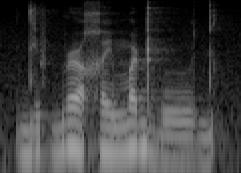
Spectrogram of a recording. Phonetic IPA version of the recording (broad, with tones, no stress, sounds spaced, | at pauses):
d i˨ f b ə˞˦˨ χ i˨ m ʌ˦ ɖʱ u˨ d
